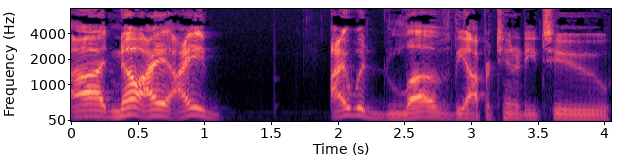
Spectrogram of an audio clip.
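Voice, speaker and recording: A plain, everyday voice from a man, fairly low and fairly slow, on a very clean recording with a silent background. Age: 30s. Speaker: guitarist and audio engineer. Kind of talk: casual chat.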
